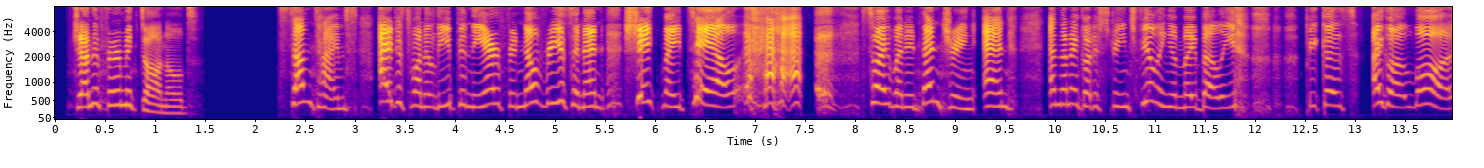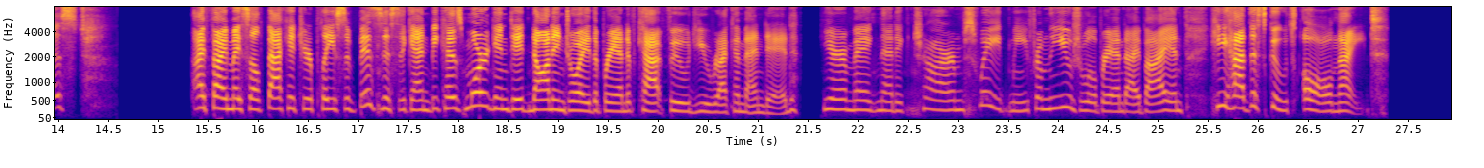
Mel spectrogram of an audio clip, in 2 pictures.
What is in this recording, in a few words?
Animation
